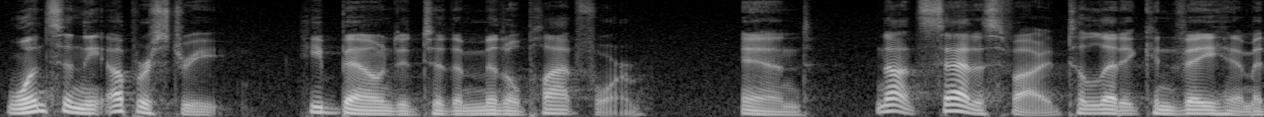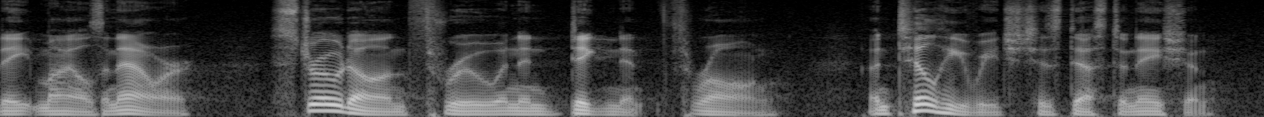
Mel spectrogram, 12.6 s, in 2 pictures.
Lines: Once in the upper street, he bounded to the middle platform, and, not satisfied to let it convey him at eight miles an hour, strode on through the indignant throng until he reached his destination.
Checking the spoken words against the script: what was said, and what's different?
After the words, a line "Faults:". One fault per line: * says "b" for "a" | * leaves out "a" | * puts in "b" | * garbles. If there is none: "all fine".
Once in the upper street, he bounded to the middle platform, and, not satisfied to let it convey him at eight miles an hour, strode on through an indignant throng until he reached his destination.
Faults:
* says "an" for "the"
